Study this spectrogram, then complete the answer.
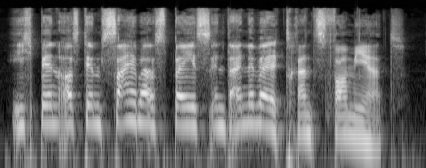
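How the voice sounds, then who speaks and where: Guy doing a tiny green cyberspace dwarf, high squeaky and bossy, storybook voice. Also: lively intonation, a little slow, gravelly, a bit bright, heavily acted. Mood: coaxing.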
